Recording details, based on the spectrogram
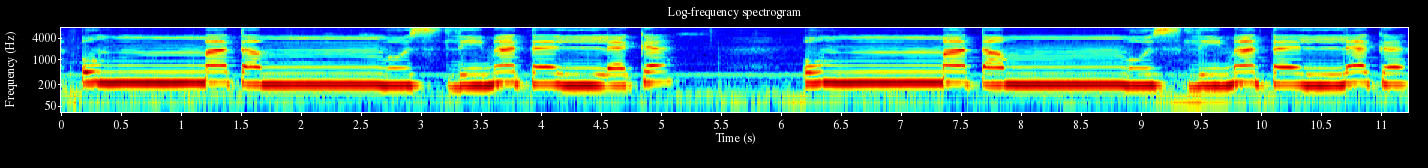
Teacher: मीम के ऊपर शद आ गई है तो गुन्ना लाजमी है। शद, गुन्ना वाली शद जो है 2 हरूफ के साथ मखसूस है, एक तो मीम, दूसरा नून।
